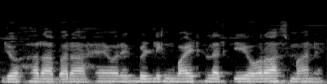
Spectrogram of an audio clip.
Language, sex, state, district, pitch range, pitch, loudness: Hindi, male, Punjab, Fazilka, 130-135 Hz, 135 Hz, -16 LUFS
